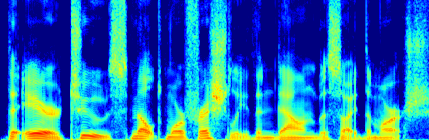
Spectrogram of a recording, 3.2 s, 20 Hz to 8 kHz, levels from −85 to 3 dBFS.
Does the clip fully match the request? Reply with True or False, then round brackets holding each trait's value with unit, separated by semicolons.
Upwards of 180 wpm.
True (205 wpm)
